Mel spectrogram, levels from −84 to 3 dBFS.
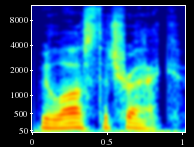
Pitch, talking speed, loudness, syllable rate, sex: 115 Hz, 235 wpm, -17 LUFS, 4.3 syllables/s, male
